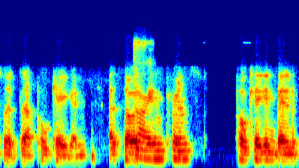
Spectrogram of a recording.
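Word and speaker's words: Pokagon: oh thank you yeah it's uh actually we pronounce it uh paul kagan uh so i imprints pokemon padawan in the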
